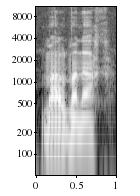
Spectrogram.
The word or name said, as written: Malmanakh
